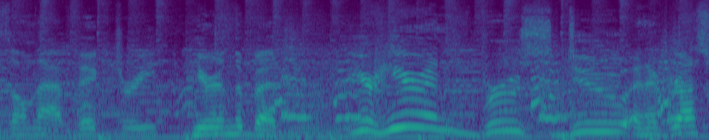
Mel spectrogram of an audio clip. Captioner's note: barking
